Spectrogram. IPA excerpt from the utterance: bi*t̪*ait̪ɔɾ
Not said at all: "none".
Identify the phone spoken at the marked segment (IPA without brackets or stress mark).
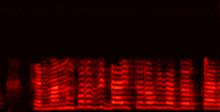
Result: d̪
